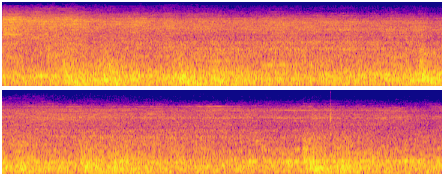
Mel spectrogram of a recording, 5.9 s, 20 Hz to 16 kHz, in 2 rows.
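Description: E7 series Hokuriku Shinkansen train departing, its cars rolling past at close range with a steady rush of wheel-on-rail noise.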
